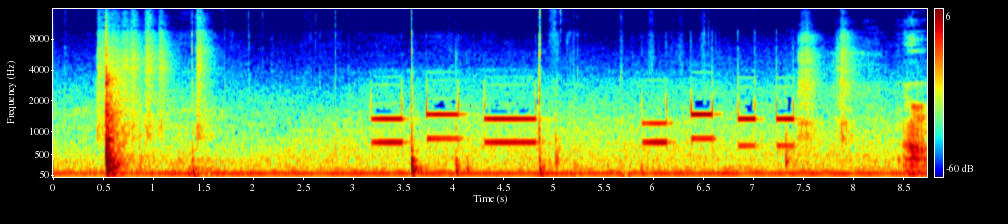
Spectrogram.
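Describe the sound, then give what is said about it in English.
A phone number is dialed to call a volunteer on the live show Tequila Chronicles: a string of short, bright keypad tones beeps out in quick, uneven succession, each a clean dual-pitched chirp over a low steady hum, with a few faint clicks. “I have a volunteer for you to call. Call this number right here.”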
